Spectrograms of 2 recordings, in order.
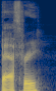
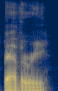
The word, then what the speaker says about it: Bathory: Is it Bathory? – Bathory. – Am I saying it wrong then? Bathory? It's almost like I'm pronouncing the O a little too much. Bathory. – Yeah, I think it's, I always hear it Bathory.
